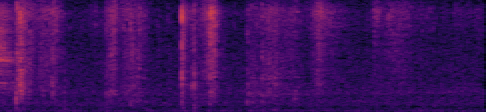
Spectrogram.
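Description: A deck of tarot cards being shuffled by hand: faint soft card rustling with a few light clicks about a second in.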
